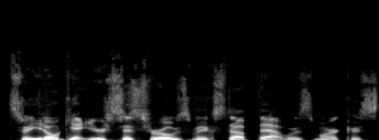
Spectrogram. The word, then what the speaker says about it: Cicero: that was Marcus tius Cicero okay and okay now that we're being picky yeah kicko H kicko that's right I took three years of Latin and I know how to pronounce this yes it's not Caesar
